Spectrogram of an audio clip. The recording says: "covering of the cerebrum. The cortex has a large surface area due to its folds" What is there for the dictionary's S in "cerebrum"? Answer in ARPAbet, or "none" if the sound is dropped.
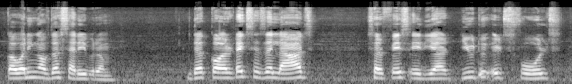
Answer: S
